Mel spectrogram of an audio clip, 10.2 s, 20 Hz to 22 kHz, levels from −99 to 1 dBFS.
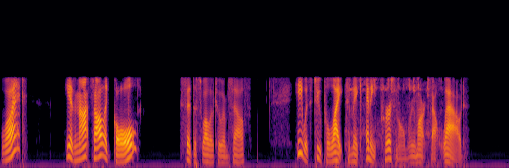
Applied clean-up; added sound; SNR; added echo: none; Keys jangling; 20 dB; none.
